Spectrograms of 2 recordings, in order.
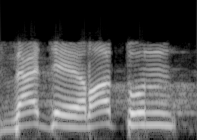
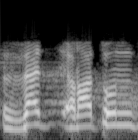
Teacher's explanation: یہ جو آواز لوٹ رہی نا زج زج، یہ جنبش ہو رہی ہے آواز میں، زج جیم کی ادائیگی میں مخرج میں جنبش ہو رہی، جو آواز لوٹتی ہوئی آ رہی ہے اسے قلقلہ کہتے ہیں، زجرتن۔ اب اس کو اگر بغیر قلقلہ کے پڑھیں گے زجرتن تو جیم صحیح واضح ادا نہیں ہوگا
